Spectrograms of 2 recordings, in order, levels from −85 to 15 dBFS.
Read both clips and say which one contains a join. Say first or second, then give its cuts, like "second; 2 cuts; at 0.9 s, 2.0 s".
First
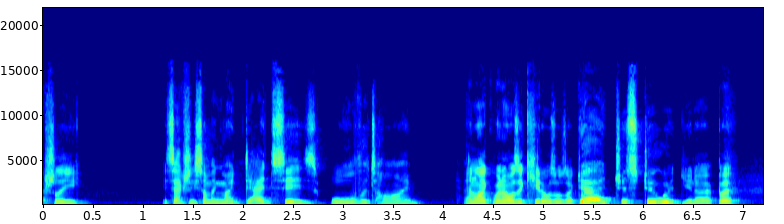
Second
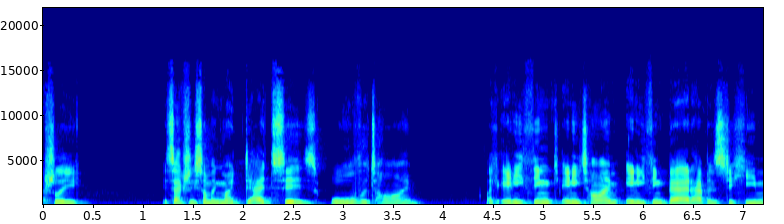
first; 2 cuts; at 4.1 s, 5.3 s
